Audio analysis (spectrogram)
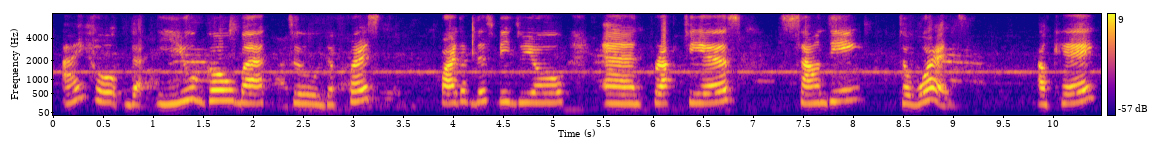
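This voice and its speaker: A woman in her thirties teaching a children's phonics lesson, encouraging, with exaggerated, deliberate enunciation for young learners. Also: high voice, low-quality recording. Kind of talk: children's phonics lesson, sounding out letters and words.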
